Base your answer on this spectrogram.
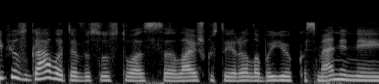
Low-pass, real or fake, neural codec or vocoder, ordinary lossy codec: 7.2 kHz; real; none; AAC, 48 kbps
